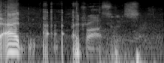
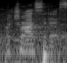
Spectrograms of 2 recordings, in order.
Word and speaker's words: Atrocitus: Atrocitus. – Atrocitus.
